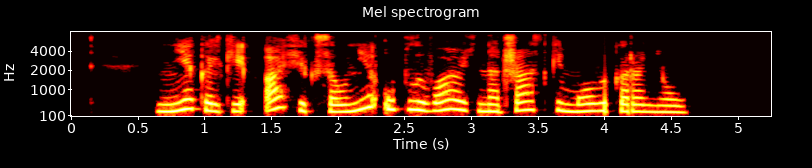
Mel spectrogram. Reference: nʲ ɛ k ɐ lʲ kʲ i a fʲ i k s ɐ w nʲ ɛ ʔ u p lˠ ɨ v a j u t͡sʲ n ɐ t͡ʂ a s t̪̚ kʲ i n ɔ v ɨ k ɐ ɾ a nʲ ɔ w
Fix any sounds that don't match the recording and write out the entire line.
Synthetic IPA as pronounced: nʲ ɛ k ɐ lʲ kʲ i a fʲ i k s ɐ w nʲ ɛ ʔ u p lˠ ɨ v a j u t͡sʲ n ɐ t͡ʂ a s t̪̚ kʲ i m ɔ v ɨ k ɐ ɾ a nʲ ɔ w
